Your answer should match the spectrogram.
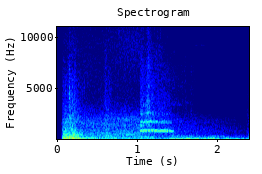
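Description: Tire-skid sound effect: a vehicle sliding with rumble and tire noise, with a high squeal held for about half a second about a second in.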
